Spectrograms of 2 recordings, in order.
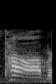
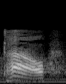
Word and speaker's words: Tav: which is Tav or Tau, depending on how you pronounce it.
